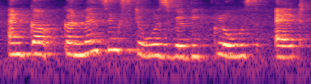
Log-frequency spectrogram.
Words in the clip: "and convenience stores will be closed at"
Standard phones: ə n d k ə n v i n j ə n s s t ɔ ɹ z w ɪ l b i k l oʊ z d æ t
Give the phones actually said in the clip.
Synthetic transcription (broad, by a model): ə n d k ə n v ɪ n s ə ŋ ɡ s t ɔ ɹ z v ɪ l b i k l oʊ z æ t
